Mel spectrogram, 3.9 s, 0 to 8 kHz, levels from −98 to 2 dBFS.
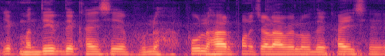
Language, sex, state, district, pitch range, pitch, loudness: Gujarati, male, Gujarat, Gandhinagar, 125-135 Hz, 130 Hz, -20 LUFS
